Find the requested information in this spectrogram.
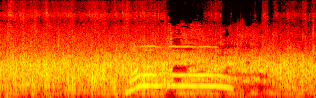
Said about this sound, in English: We're going to give you some applause here. Hopefully you can hear the applause.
